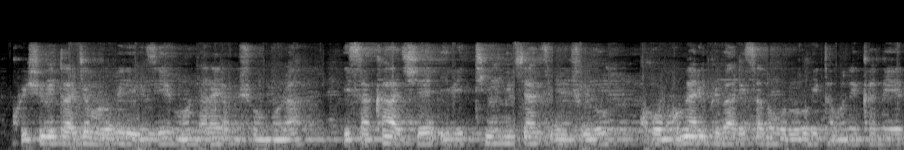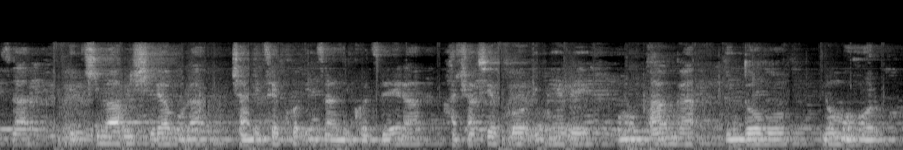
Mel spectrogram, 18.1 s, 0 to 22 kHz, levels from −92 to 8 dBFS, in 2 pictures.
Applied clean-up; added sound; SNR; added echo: neural separator model SepFormer DNS4.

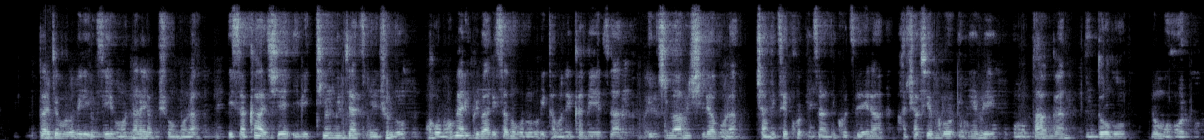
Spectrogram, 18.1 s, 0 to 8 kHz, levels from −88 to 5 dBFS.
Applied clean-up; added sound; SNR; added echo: neural mask model DeepFilterNet 3.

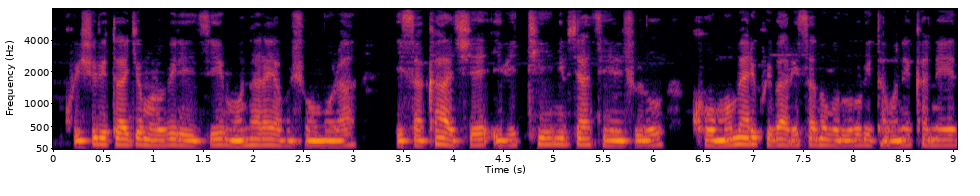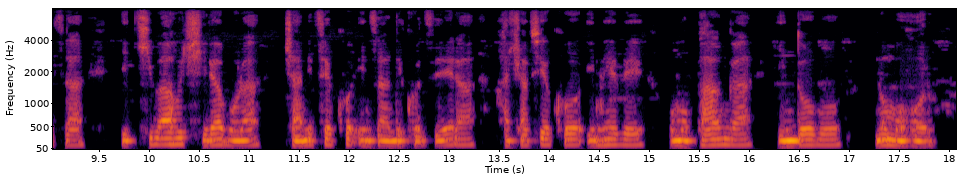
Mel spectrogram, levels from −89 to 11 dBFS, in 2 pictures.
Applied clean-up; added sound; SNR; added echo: none; none; none; none.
